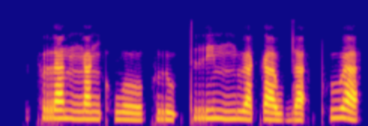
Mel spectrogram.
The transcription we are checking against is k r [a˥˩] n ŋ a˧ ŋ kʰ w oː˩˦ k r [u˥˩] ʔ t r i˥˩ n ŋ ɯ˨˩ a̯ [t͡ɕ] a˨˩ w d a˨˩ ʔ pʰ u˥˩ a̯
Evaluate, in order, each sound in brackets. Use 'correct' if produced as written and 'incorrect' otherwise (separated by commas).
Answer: correct, incorrect, incorrect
